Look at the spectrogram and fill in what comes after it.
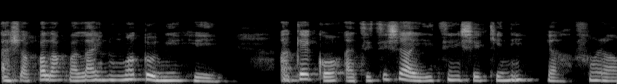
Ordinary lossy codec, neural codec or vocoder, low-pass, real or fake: none; codec, 16 kHz, 4 kbps, FunCodec, trained on LibriTTS, 50 frames a second; none; fake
